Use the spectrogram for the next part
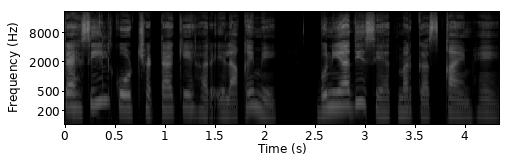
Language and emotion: Urdu, neutral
